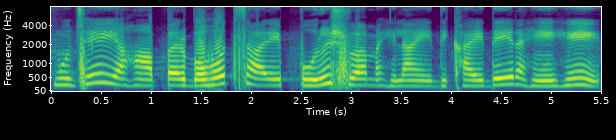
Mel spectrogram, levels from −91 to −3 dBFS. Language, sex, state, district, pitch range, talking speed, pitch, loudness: Hindi, female, Madhya Pradesh, Dhar, 200-235 Hz, 130 wpm, 220 Hz, -12 LUFS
